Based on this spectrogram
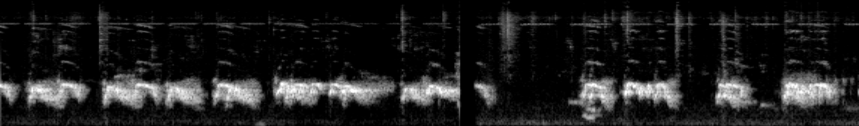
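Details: Prolific local zebra dove singing as a lure for other doves: a long steady series of burry, trilled coo phrases, briefly broken by a sharp click, then resuming.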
